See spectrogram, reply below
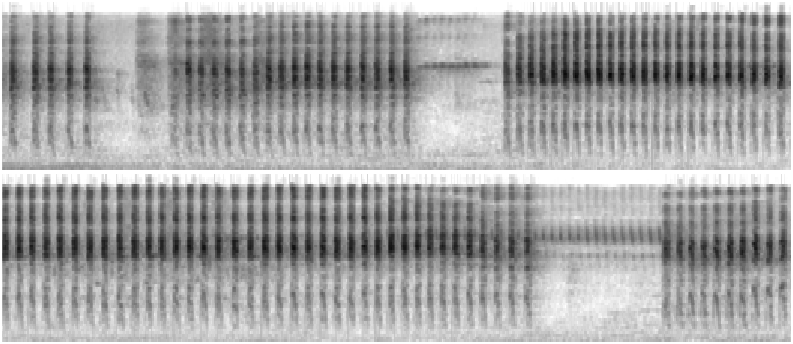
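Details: Long run of harsh, fast-repeated chattering notes from a collared kingfisher in full voice, recorded as a training master for songbirds; the series pauses twice briefly and restarts each time at the same rapid pace.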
